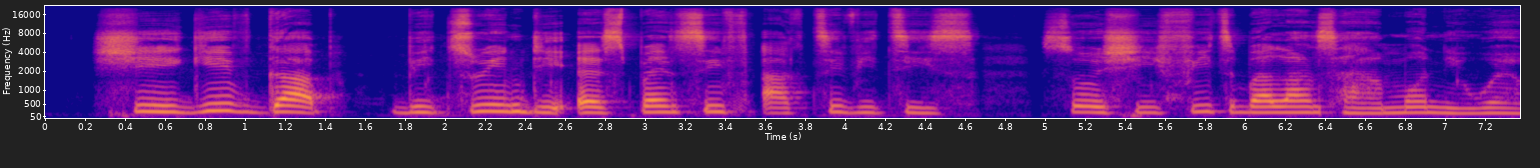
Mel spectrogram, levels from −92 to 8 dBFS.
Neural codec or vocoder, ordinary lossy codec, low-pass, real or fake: none; none; none; real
